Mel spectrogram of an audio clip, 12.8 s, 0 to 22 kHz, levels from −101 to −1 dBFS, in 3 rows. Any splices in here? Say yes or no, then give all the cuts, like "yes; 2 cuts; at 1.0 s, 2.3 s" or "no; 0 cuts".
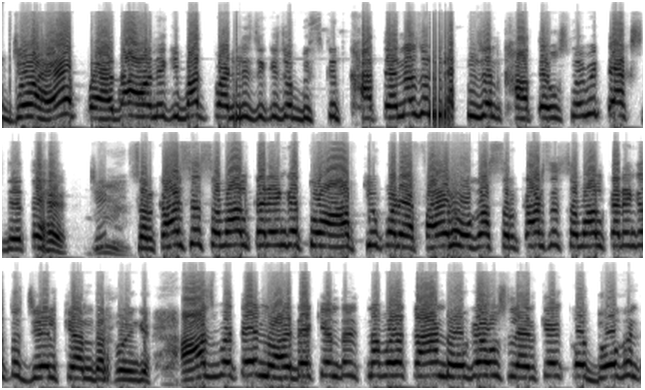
yes; 1 cut; at 4.8 s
